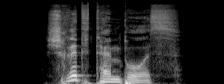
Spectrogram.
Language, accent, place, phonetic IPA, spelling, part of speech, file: German, Germany, Berlin, [ˈʃʁɪtˌtɛmpos], Schritttempos, noun, De-Schritttempos.ogg
- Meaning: genitive singular of Schritttempo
